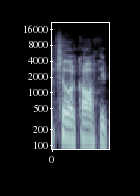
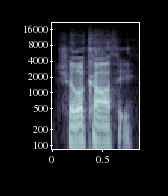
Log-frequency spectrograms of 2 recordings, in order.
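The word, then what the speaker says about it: Chillicothe: And how do you pronounce that team? How do you say that? Uh, the uh the Chilikothy Paints. Chilikothy.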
